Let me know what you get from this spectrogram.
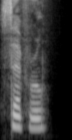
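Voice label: "several", British English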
